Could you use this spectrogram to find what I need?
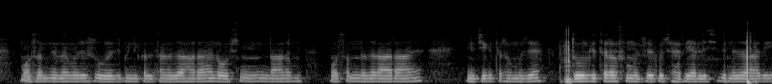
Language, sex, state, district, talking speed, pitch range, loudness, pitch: Hindi, male, Chhattisgarh, Bastar, 255 wpm, 140-145 Hz, -29 LUFS, 140 Hz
